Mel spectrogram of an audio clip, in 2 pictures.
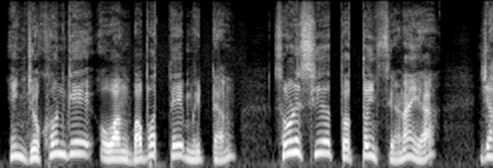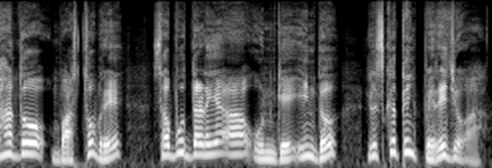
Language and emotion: Santali, happy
